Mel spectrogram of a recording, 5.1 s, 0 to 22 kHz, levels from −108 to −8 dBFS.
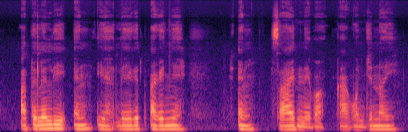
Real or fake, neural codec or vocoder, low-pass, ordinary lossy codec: real; none; none; none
